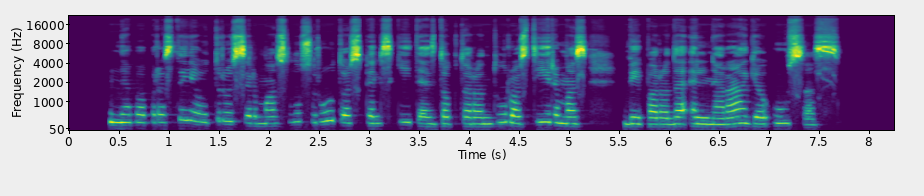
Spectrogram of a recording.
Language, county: Lithuanian, Kaunas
